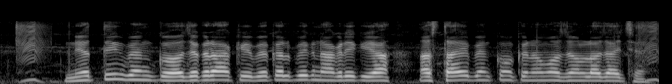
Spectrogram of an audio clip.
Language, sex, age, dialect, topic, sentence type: Maithili, male, 25-30, Angika, banking, statement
